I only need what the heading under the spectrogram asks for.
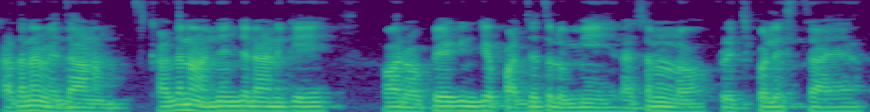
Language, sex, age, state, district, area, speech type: Telugu, male, 18-30, Andhra Pradesh, N T Rama Rao, rural, spontaneous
